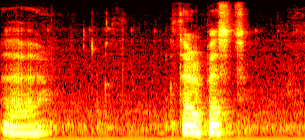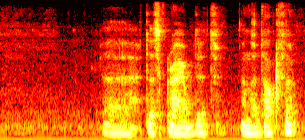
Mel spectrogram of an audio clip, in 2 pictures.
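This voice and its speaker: Slow, low-voiced man. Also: little pitch movement. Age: middle-aged. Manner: halting, with long pauses and throat clearing. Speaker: vlogger. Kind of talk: casual talk to camera. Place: small room at home indoors. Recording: clearly audible background noise.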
